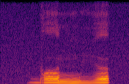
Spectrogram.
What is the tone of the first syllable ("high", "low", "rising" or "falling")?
falling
